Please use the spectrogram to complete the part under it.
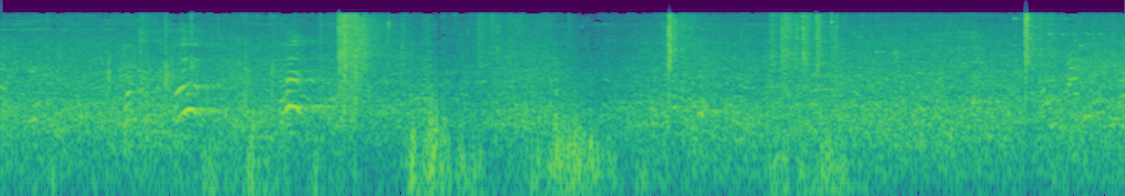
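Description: A large crowd murmurs outdoors in the background.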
